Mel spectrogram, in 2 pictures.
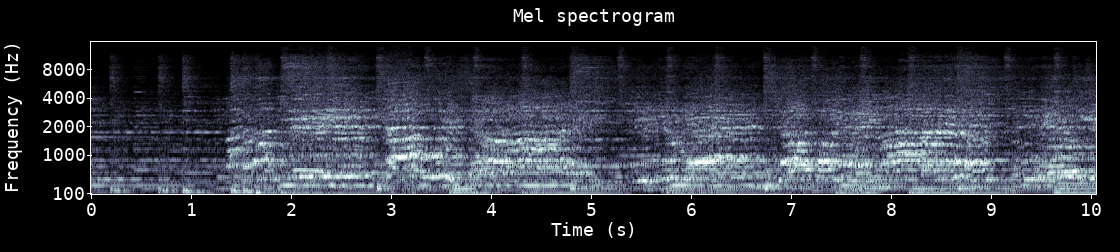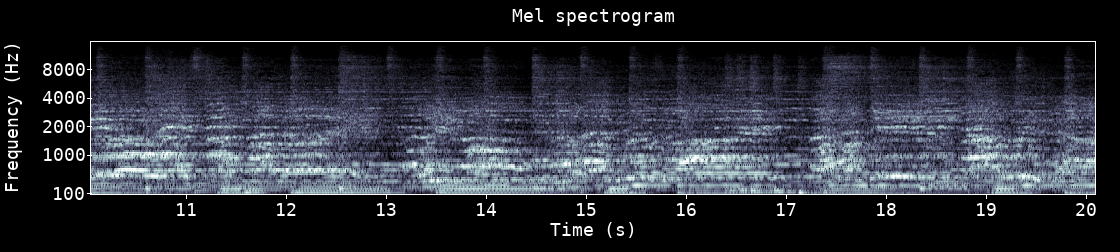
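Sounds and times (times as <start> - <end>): instrumental accompaniment with bass: 0.0 - 20.0
choir singing: 1.2 - 20.0.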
